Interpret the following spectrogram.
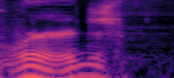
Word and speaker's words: word: so you can we're it's spell with an O ignore that o we don't say any vowel there's no vowel in the word word s were so you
